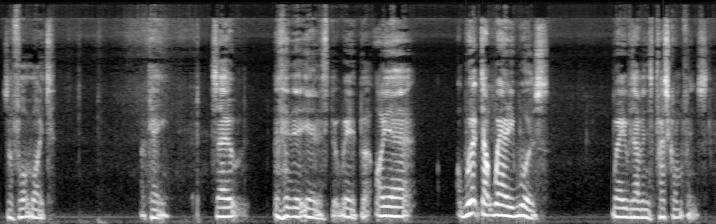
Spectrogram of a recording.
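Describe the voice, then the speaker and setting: A British man from the UK telling a story casually, excitable and stumbling over his words. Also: fairly high pitch, measured pace, gravelly, pauses often, dry recording. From United Kingdom. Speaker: vlogger.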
